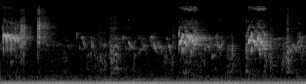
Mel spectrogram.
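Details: Budgerigars chirping: scratchy bursts of warbled chatter around the upper-middle range, louder outbursts at the start and again near two and two and a half seconds, over a steady low electrical hum.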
